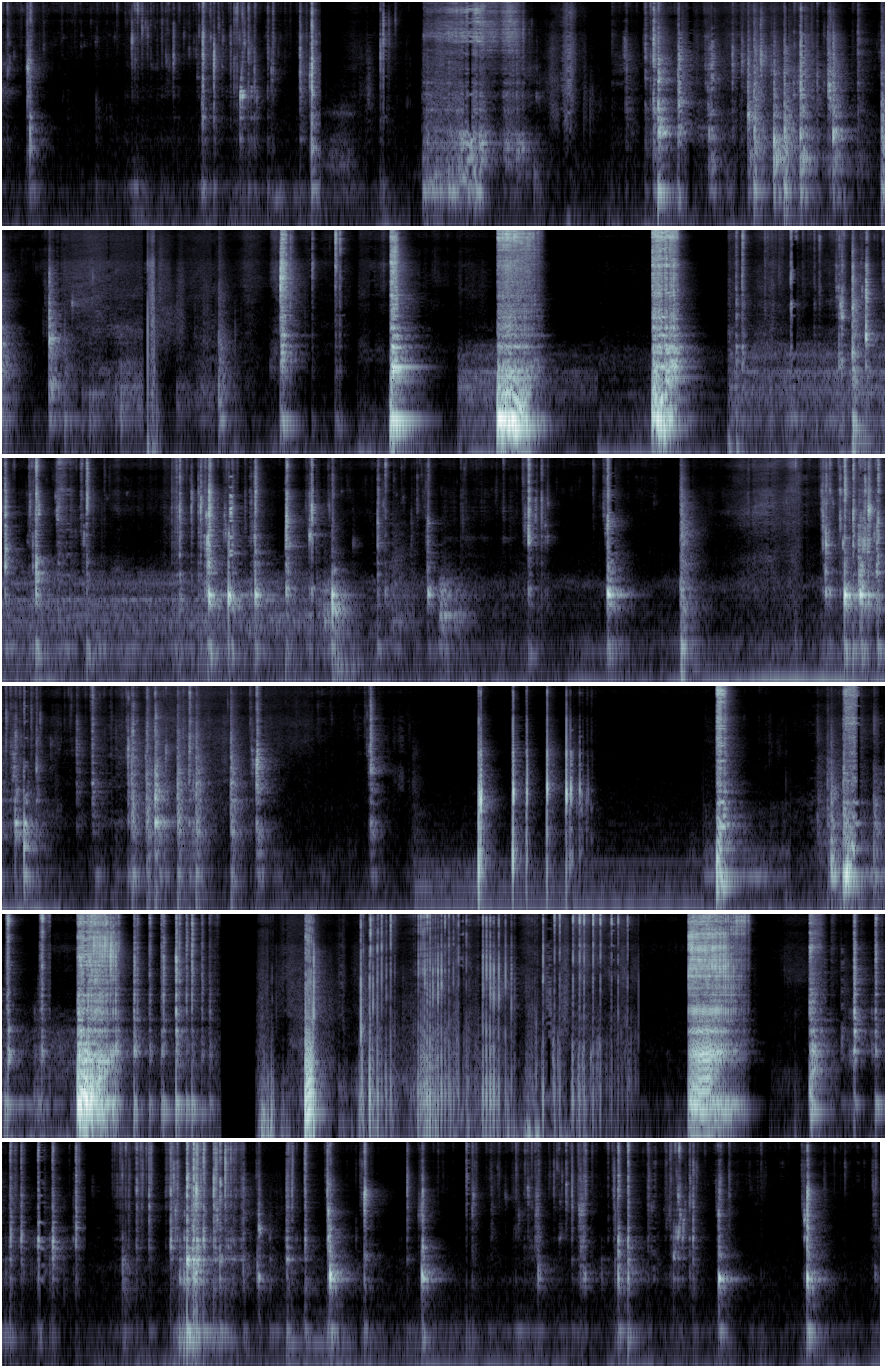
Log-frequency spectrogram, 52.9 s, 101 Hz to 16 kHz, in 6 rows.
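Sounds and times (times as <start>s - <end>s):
fart sound effects: 38.3s - 42.8s.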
